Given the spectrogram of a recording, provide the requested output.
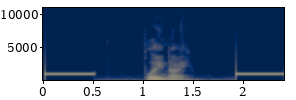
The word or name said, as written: blaenau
